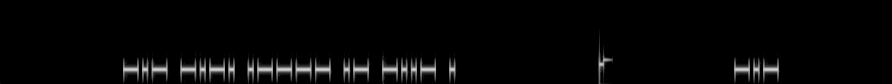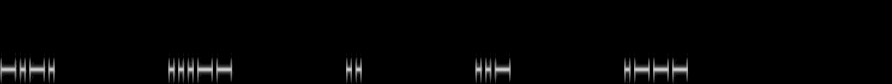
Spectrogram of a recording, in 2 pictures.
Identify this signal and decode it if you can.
Morse code, heard as a keyed tone, about 25 wpm, spaced as for 11 wpm, 700 Hz. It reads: KC1AXE KC3IUJ
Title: USA Call Signs - 6 Characters - 8x Character Spacing - 25wpm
